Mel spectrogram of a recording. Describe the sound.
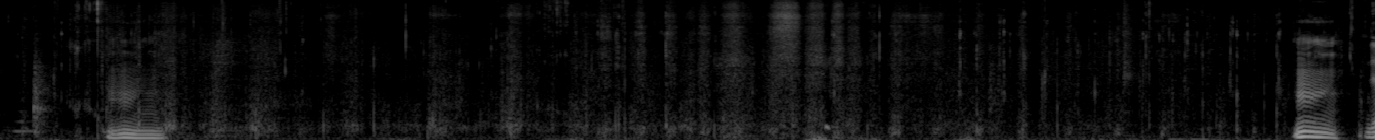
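Close, steady crunching and chewing of crisp crackers, with brittle snaps repeating throughout, framed by a couple of loud voiced murmurs near the start and end.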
